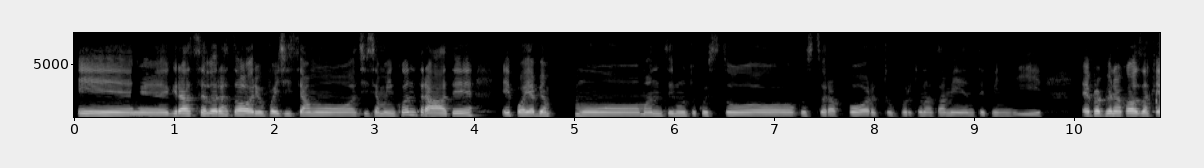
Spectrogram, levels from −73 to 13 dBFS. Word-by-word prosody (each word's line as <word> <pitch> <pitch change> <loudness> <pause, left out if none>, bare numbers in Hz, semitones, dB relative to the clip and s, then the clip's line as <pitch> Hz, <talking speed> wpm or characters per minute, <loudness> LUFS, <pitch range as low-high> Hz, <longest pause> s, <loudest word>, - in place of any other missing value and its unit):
e 170 -3 +2
grazie 205 +2 +4
all'oratorio 205 -2 +5
poi 195 +1 +2
ci 180 -1 -8
siamo 170 -2 -1
ci 190 - -12
siamo 175 -1 -3
incontrate. 205 -1 0 0.3
E 235 - -2
poi 185 -2 +3
abbiamo 185 -2 0 0.8
mantenuto 180 +1 -3
questo 170 -1 -2
questo 180 -1 -7
rapporto 165 0 -3
fortunatamente, 165 -1 -7
quindi 160 -1 -11 0.4
è 195 - +1
proprio 205 0 +4
una 200 -1 +4
cosa 195 -1 +4
che 190 - +1
175 Hz, 125 wpm, -19 LUFS, 170-190 Hz, 0.8 s, all'oratorio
